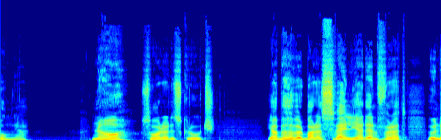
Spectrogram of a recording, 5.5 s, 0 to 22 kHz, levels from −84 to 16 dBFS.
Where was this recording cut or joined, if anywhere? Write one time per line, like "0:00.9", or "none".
0:01.0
